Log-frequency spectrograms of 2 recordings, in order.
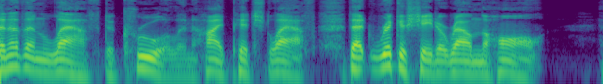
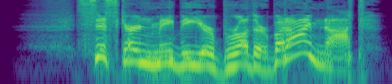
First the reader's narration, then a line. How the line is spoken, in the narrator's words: I growled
